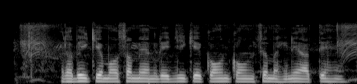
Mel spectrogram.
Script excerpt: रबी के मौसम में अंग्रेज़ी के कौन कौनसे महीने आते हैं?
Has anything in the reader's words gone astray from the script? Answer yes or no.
no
